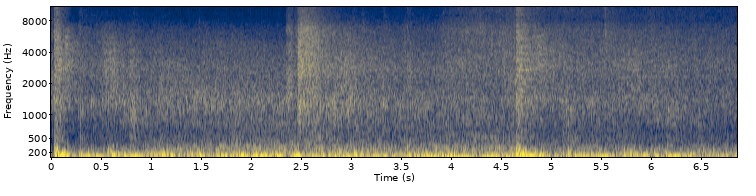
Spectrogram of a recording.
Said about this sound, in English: On the side of the Prius, in large type, was the word socialism. Greene fired, and the gun kicked back against her body. In the next shot, the car exploded, disappearing into orange flames.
